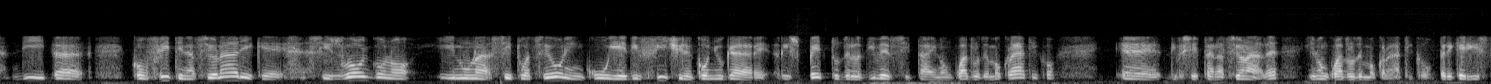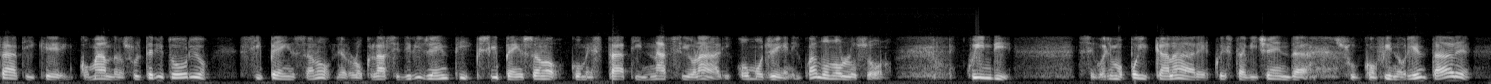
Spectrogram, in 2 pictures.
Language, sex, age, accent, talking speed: Italian, male, 50-69, native, 125 wpm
